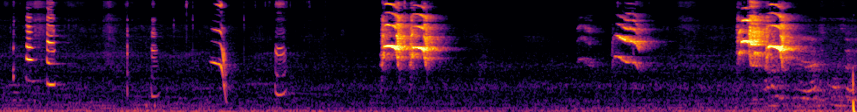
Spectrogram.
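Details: Loud chirping from a female Indian ringneck parakeet: quick sharp whistled notes early on, then several harsh, raspy squawk bursts at irregular intervals, over a low steady hum.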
